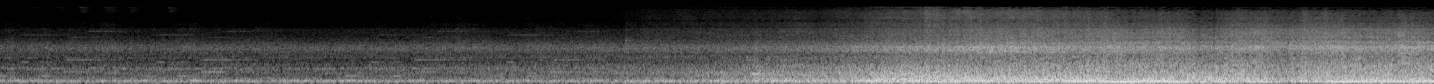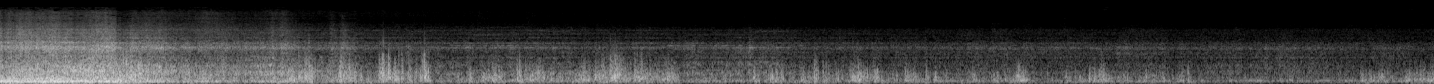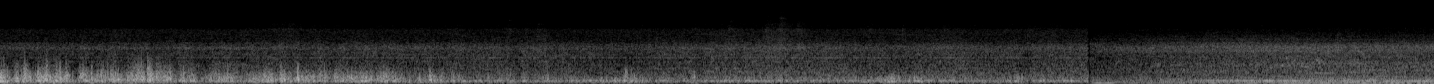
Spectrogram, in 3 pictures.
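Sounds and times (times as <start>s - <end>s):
train rushing past: 0.0s - 43.0s.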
